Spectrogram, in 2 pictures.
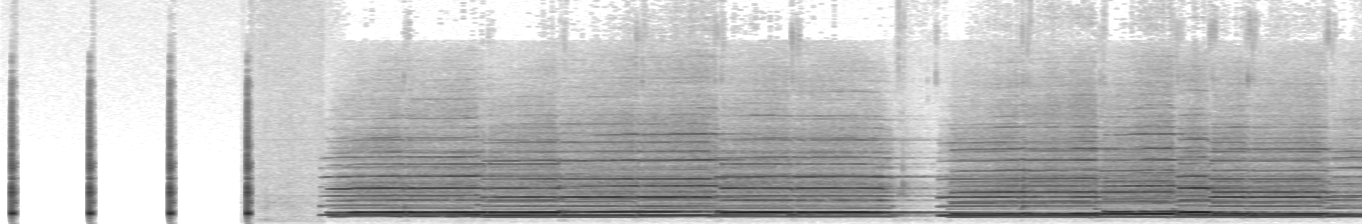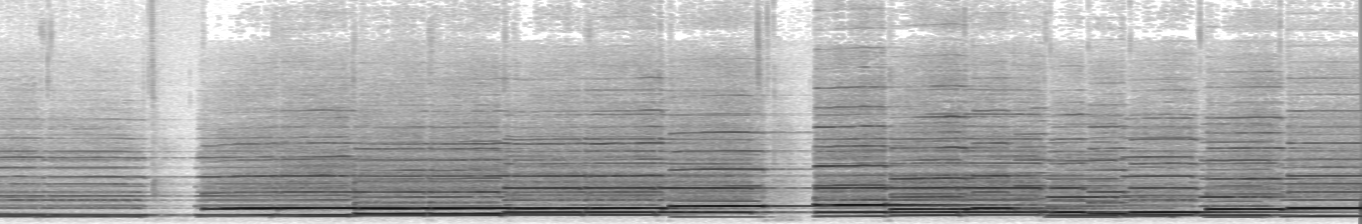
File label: Trio triste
